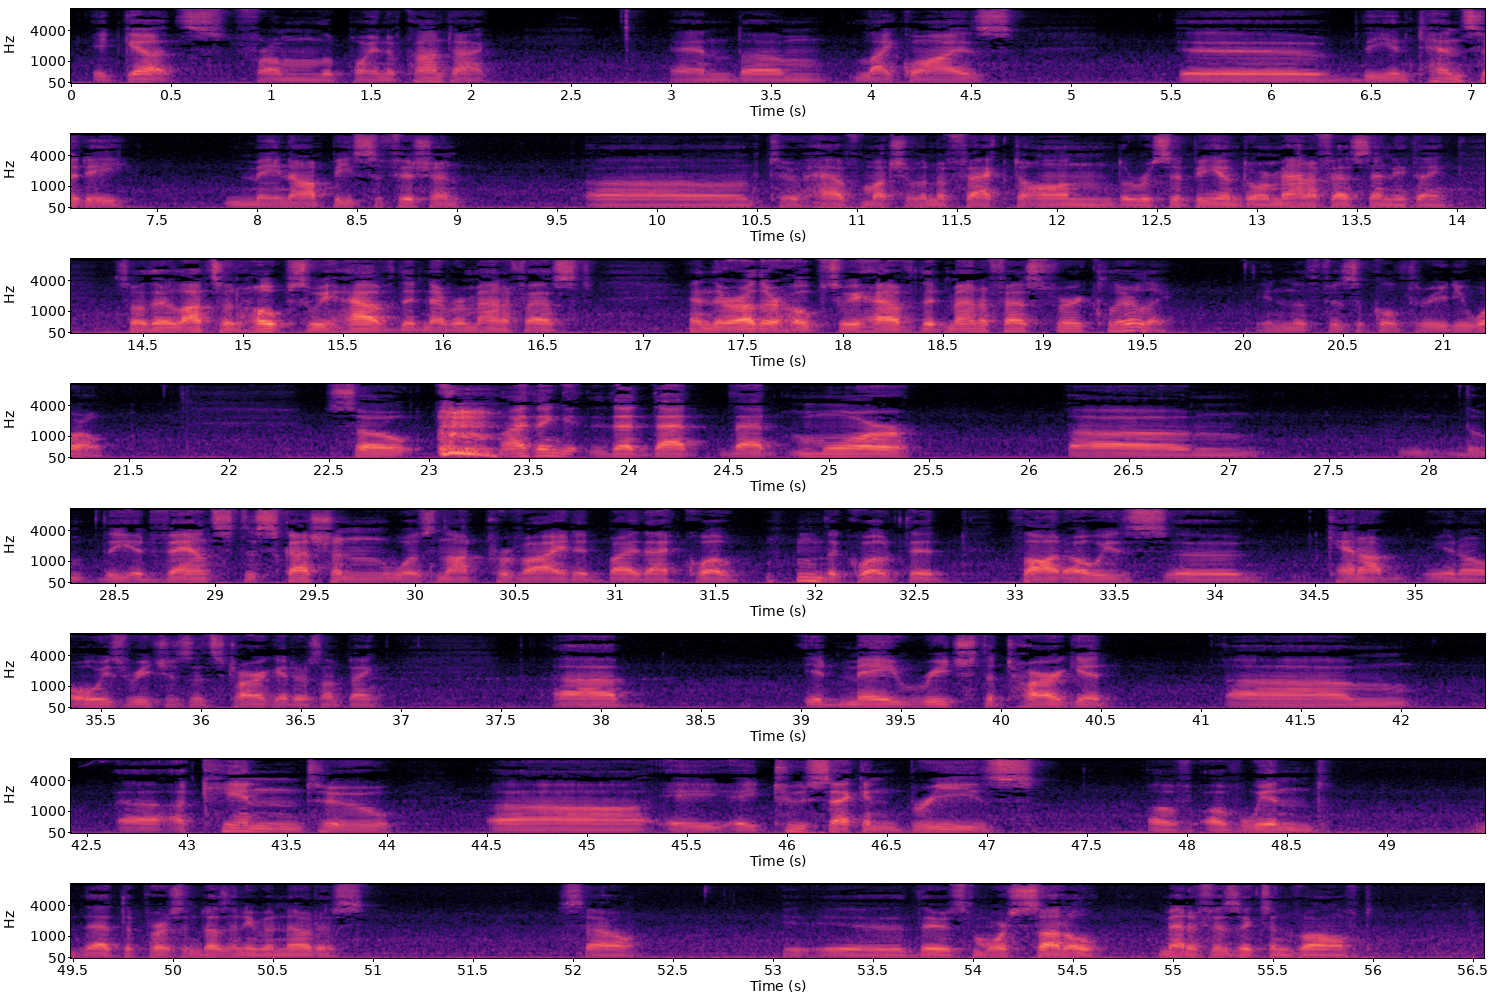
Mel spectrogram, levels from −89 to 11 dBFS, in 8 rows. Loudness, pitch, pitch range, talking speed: -26 LUFS, 90 Hz, 85-100 Hz, 130 wpm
